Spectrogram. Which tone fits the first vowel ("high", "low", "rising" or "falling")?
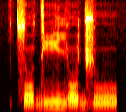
low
